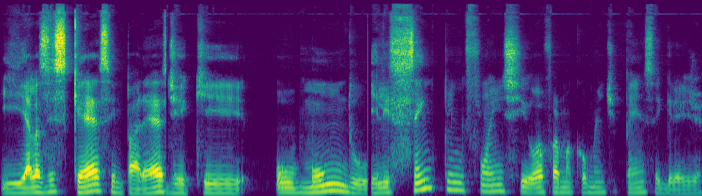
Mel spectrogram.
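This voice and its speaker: Lively intonation runs through this man's dark, mellow tone as he speaks at a moderate pace. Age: 20s. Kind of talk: casual talk to camera.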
